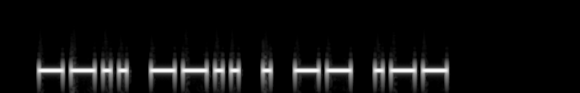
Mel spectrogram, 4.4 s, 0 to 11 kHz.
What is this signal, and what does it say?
Morse code, heard as a keyed tone, about 20 wpm, 700 Hz. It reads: ZZEMW
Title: Code Groups - 5 Letters - 20wpm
